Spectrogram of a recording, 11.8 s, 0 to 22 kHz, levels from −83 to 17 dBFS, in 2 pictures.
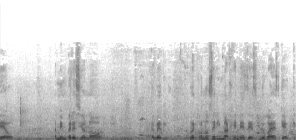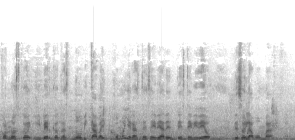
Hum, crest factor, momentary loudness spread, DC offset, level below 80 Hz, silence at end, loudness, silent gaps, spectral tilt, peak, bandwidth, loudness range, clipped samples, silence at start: none; 16 dB; 11 LU; under 0.1%; -60 dBFS; 0 s; -16 LUFS; none; -5 dB/octave; 0 dBFS; 15.5 kHz; 2 LU; under 0.1%; 0 s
